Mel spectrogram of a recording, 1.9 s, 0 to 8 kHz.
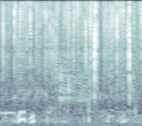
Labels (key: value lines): label: biophony, cascading saw
recorder: SoundTrap 600 or HydroMoth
